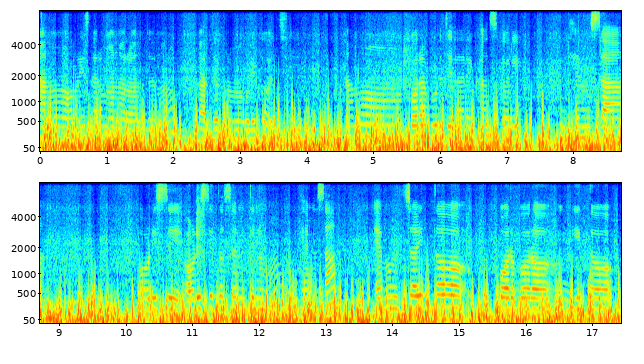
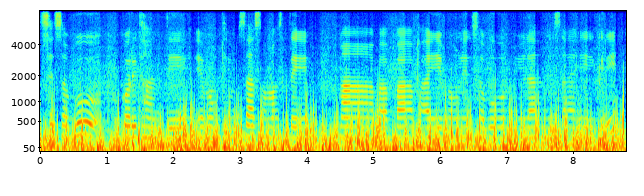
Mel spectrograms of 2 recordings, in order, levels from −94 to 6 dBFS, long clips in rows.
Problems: none marked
